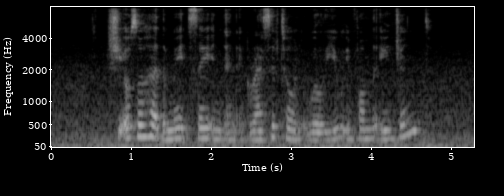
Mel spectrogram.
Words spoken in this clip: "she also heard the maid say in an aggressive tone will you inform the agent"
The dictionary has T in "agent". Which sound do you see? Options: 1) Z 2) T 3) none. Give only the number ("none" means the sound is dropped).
2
